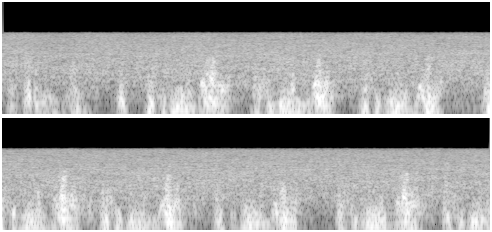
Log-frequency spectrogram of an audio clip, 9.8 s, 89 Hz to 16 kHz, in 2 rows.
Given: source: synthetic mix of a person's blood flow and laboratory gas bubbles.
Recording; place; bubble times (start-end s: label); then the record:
Doppler ultrasound of blood flow; precordium
0.21-0.39 s: bubbles
From the record:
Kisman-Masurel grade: 213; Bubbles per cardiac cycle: several, 3 to 8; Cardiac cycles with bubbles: 1 to 10%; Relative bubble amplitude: loud (0.450 to 0.775); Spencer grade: 1 (occasional bubble signal discernible with the cardiac motion signal, with majority of cardiac periods free of bubbles); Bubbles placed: anywhere in the cardiac cycle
